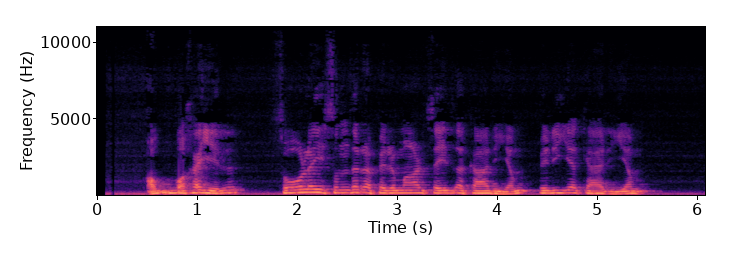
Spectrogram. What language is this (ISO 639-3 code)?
tam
